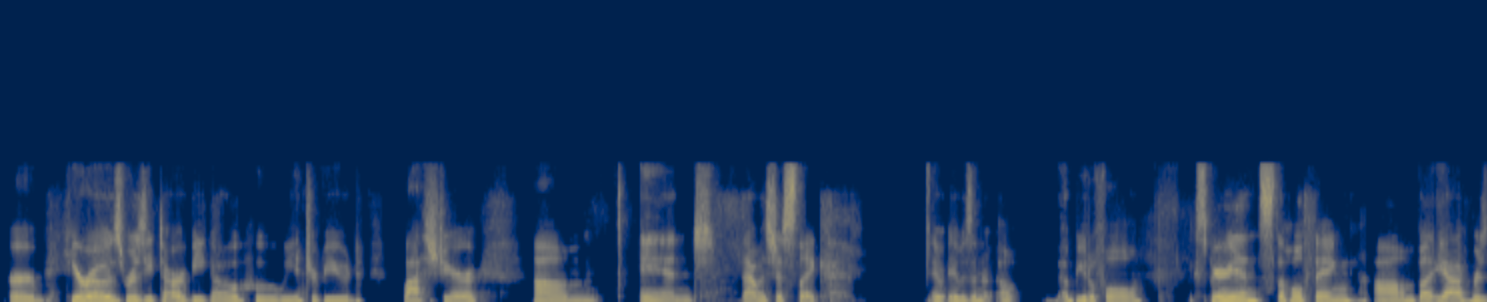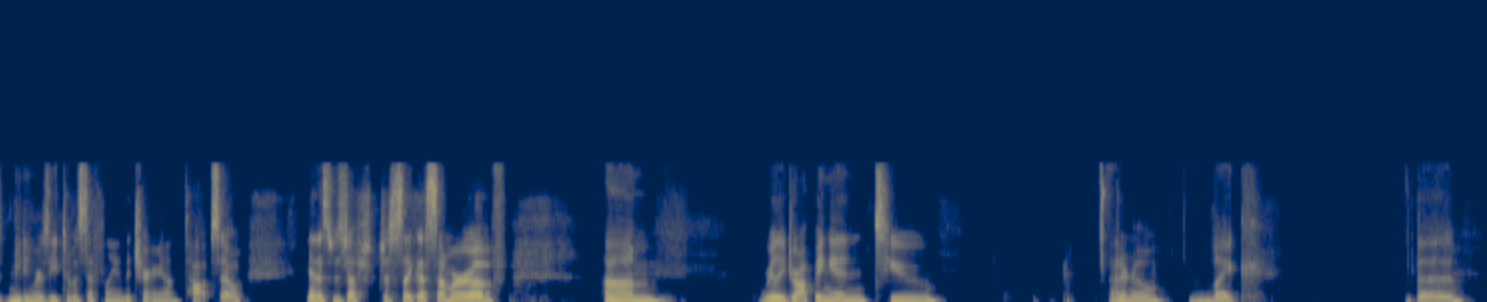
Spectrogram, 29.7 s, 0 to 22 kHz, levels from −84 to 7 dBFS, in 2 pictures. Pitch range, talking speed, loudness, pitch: 155-180 Hz, 115 wpm, -26 LUFS, 165 Hz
